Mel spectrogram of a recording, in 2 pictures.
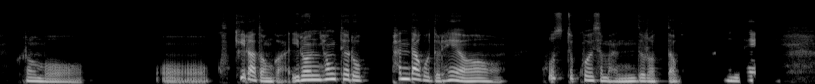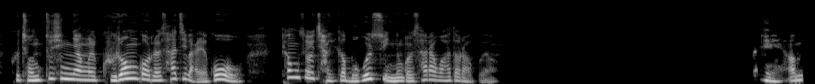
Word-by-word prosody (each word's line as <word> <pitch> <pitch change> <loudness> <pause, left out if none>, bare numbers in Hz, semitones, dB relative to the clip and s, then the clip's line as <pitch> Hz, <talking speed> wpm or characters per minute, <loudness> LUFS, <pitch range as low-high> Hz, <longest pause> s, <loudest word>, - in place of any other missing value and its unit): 그런 160 -3 -3
뭐 - - -5 0.8
어 - - -9
"쿠키라든가 140 -2 -2
이런 210 +5 +3
형태로 230 -7 0 0.2
판다."고들 230 - +1
해요. 150 - 0 0.4
코스트코에서 195 - -5
만들었다고 145 0 -3 0.4
하는데 160 -2 -4 0.8
그 200 - -6
전투식량을 205 +1 +3
그런 250 +9 +6
거를 215 -6 +3
사지 255 +5 -1
말고 145 - +2 0.4
"평소에 320 -3 +1
자기가 180 - -1
먹을 150 - +4
수 250 - -4
있는 155 0 +3
걸 150 -1 0
사라."고 200 +3 -2
하더라고요. 170 -7 -6 2.7
예. 160 -8 +2
안 180 +4 +2
185 Hz, 260 characters per minute, -23 LUFS, 150-225 Hz, 2.7 s, 그런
